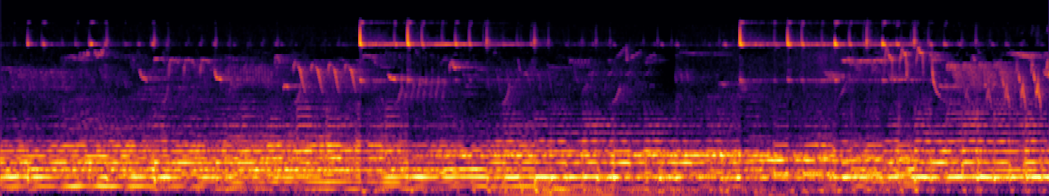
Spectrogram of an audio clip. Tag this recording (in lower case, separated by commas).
music, animal, bird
